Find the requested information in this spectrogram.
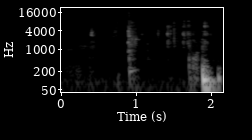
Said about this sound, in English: I'm going to have a sip of water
